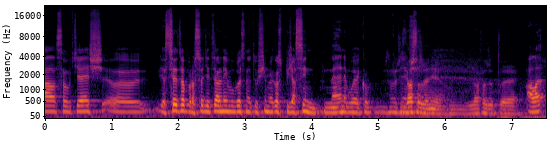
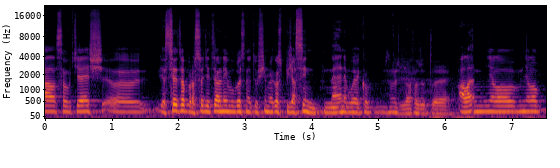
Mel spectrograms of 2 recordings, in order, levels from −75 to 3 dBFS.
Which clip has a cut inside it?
second; 2 cuts; at 5.3 s, 6.4 s

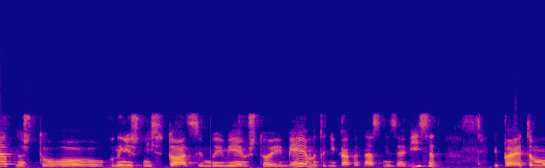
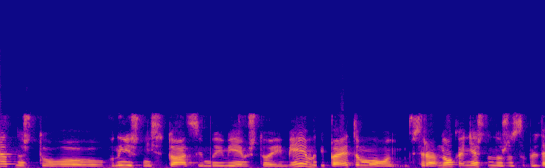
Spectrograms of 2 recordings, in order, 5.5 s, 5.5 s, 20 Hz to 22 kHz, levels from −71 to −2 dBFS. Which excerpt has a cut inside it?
second; 1 cut; at 3.2 s

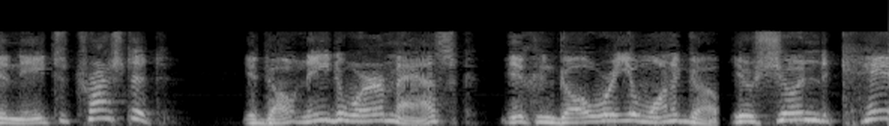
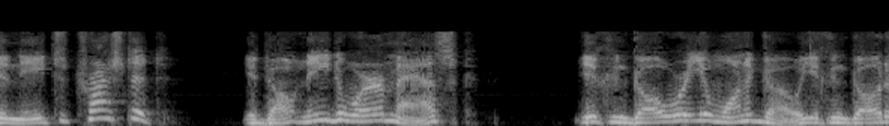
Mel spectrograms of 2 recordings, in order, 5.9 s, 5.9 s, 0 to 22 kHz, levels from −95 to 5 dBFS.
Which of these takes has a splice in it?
first; 2 cuts; at 3.2 s, 4.8 s

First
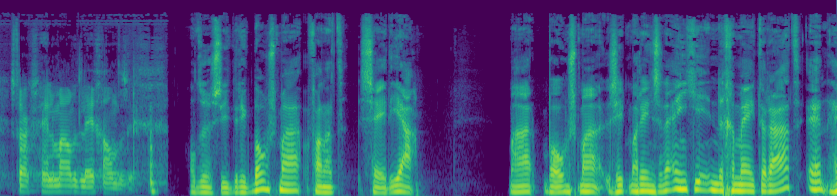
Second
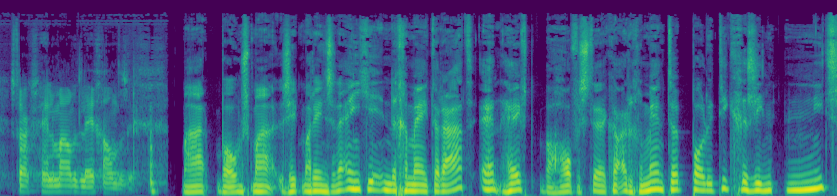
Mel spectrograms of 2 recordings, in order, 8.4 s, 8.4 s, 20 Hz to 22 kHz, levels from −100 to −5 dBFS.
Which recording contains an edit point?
second; 1 cut; at 1.8 s

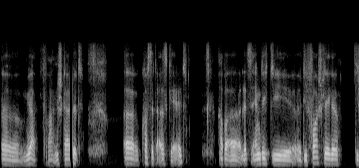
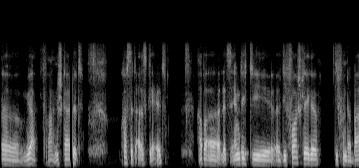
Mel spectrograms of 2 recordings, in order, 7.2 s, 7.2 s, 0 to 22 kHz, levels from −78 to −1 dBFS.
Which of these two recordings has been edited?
second; 1 cut; at 2.4 s

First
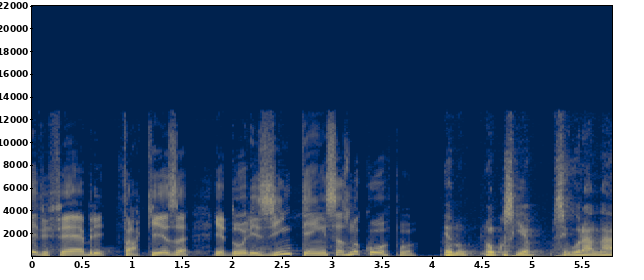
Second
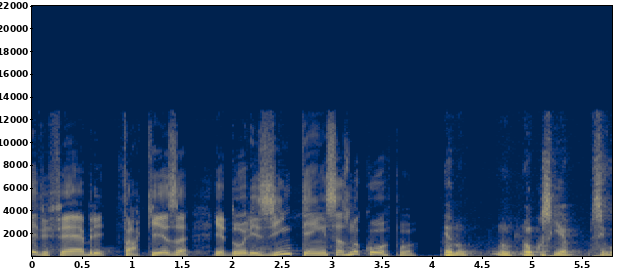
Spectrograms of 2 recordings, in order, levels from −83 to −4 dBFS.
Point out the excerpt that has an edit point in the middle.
first; 1 cut; at 4.5 s

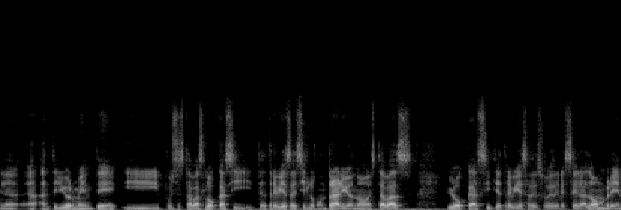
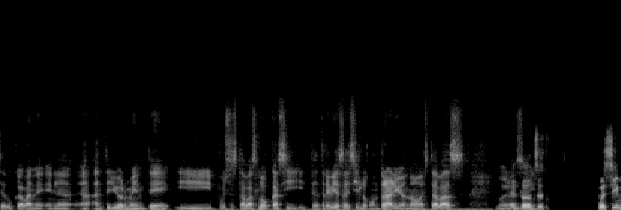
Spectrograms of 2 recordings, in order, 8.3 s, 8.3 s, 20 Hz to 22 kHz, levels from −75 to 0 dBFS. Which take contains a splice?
second; 1 cut; at 6.6 s

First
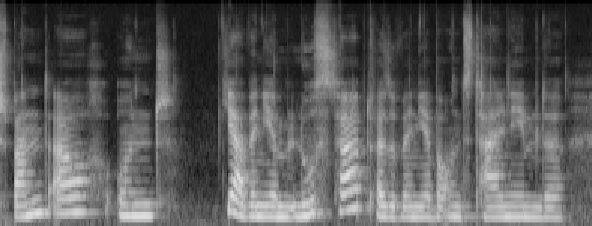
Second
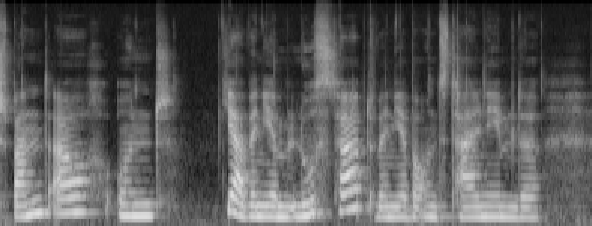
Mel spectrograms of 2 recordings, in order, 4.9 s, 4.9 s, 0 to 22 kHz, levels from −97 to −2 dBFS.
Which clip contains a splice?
second; 1 cut; at 3.1 s

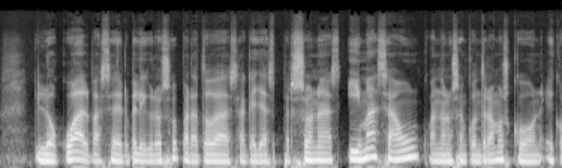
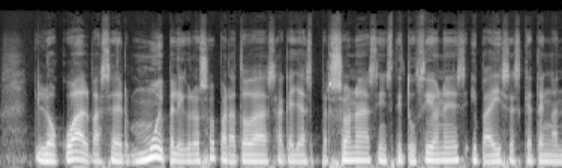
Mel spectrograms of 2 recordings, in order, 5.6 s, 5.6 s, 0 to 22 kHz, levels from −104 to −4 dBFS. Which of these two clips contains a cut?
first; 2 cuts; at 1.3 s, 3.4 s

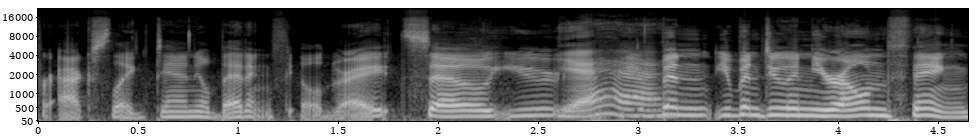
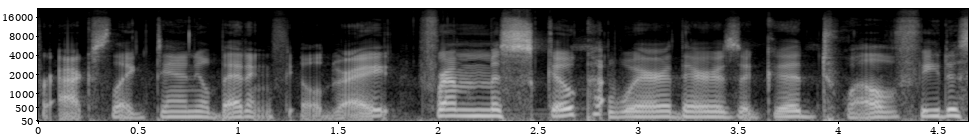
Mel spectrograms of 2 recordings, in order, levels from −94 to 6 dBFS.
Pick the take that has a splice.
second; 2 cuts; at 1.8 s, 2.9 s

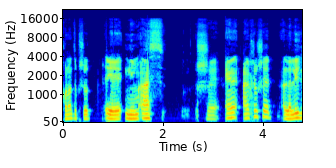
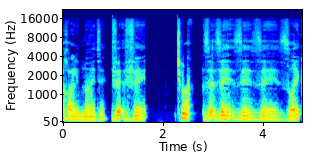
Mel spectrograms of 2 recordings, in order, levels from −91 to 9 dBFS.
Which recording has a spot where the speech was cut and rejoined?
second; 1 cut; at 1.0 s

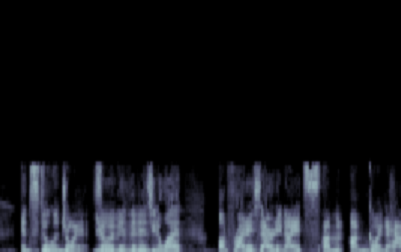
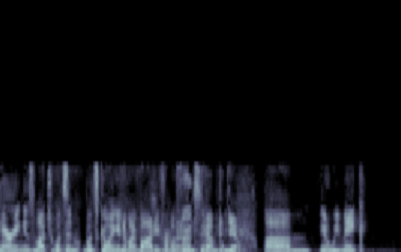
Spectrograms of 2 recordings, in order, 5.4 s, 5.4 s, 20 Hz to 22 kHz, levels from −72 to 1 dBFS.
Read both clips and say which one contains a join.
second; 1 cut; at 3.0 s

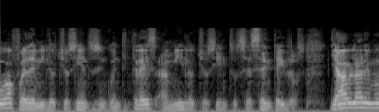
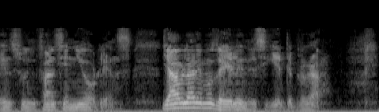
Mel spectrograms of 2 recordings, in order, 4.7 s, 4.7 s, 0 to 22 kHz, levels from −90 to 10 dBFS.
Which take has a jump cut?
second; 1 cut; at 2.0 s

